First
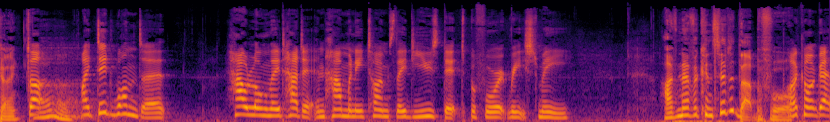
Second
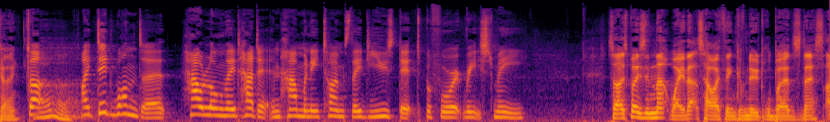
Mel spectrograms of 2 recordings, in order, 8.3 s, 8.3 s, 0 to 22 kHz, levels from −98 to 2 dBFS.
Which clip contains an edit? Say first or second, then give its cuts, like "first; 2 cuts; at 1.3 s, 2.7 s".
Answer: second; 2 cuts; at 1.8 s, 6.0 s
